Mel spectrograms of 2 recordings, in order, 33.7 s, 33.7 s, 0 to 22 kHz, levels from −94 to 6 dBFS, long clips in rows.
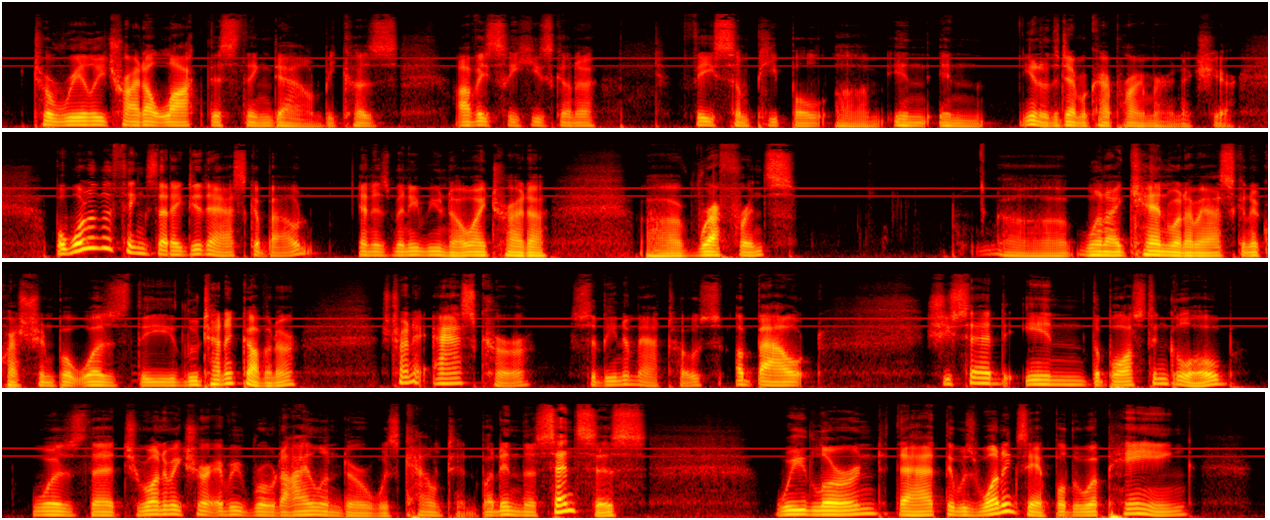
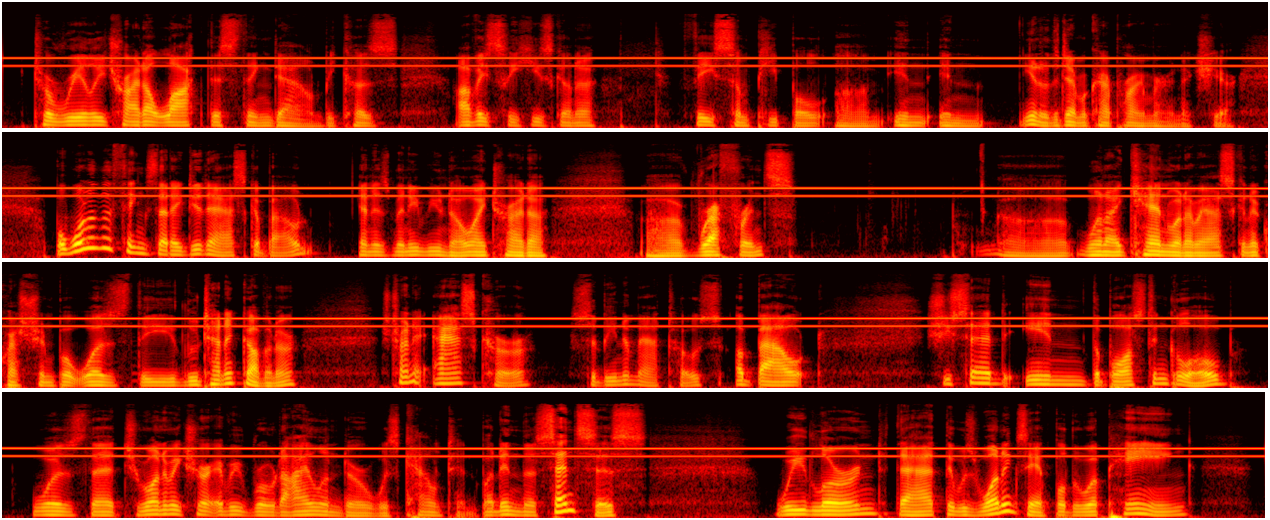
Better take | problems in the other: first | high-pitched whine; loud; throughout; 3.5 kHz, 5 dB below the speech; faint in the first

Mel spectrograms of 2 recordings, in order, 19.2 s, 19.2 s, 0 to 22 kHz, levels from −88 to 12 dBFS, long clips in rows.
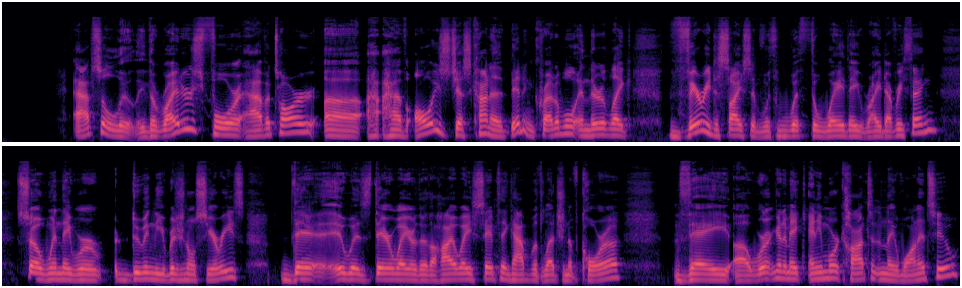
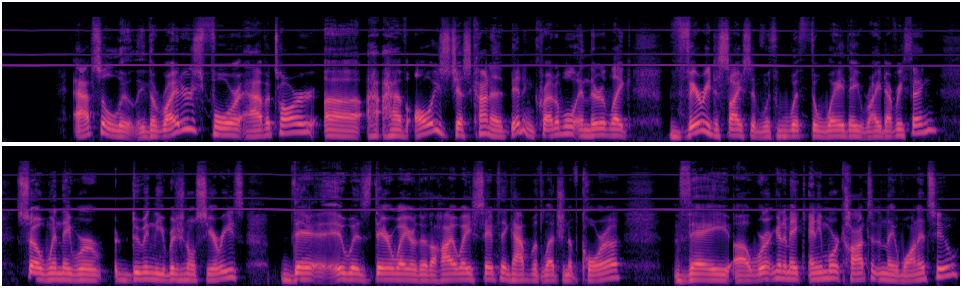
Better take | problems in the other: first | high-pitched whine; faint; throughout; 4 kHz, 20 dB below the speech

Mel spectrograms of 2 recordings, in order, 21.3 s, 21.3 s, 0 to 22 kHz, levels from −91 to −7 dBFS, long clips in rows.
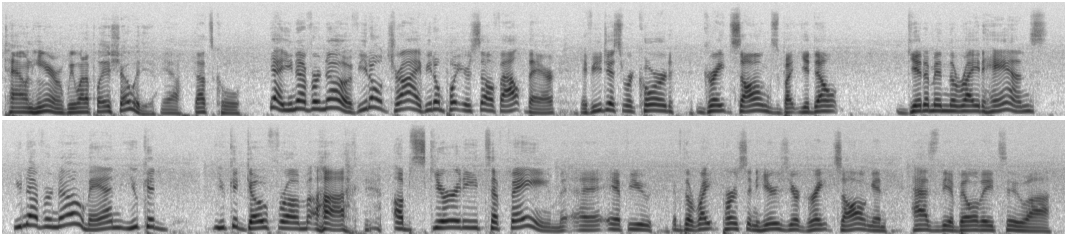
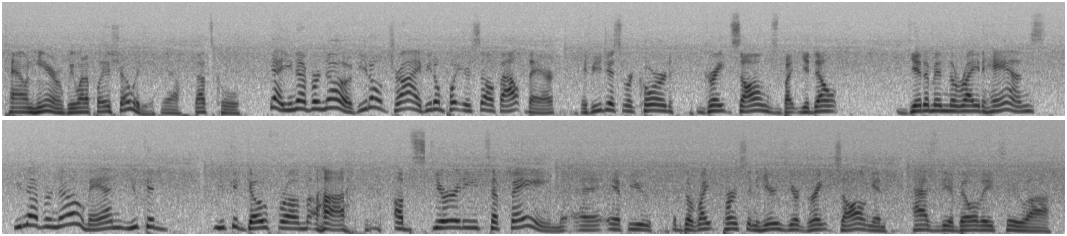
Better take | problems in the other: first | hiss; loud; throughout; 8 dB below the speech; faint in the first

